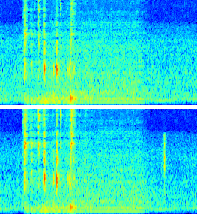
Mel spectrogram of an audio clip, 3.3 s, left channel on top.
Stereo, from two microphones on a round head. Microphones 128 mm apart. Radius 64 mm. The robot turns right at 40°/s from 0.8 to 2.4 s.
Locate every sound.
0.4 s a rattle: 55° right (ahead or behind); by 1.6 s 70° right (ahead or behind)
